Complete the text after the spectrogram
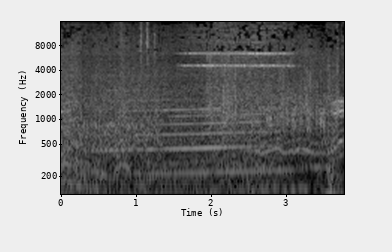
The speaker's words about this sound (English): Look like the car was screaming. Yeah. look at it. A lot of dust.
